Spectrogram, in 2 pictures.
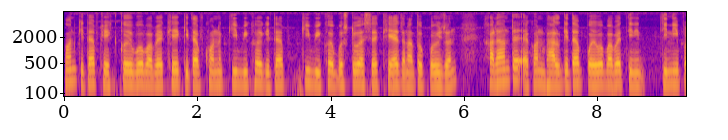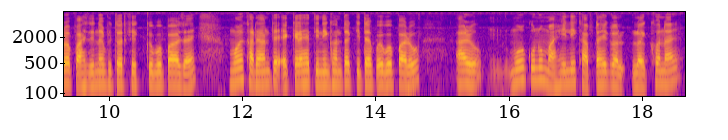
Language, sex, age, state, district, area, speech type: Assamese, male, 18-30, Assam, Sonitpur, rural, spontaneous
